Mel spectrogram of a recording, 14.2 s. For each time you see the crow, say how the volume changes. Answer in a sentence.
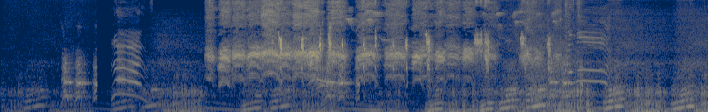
The crow can be heard from 4.1 to 11.2 s, getting quieter.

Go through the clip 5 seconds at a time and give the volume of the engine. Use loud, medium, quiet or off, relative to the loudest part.
quiet, medium, loud.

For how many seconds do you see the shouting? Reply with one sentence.
You can hear the shouting for 3 seconds altogether.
